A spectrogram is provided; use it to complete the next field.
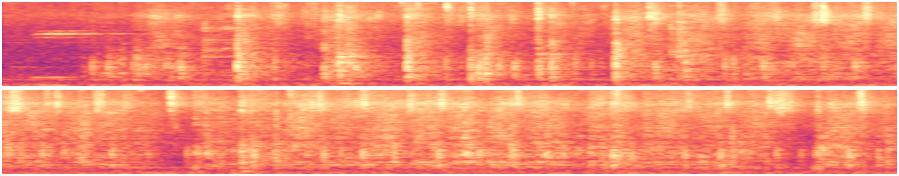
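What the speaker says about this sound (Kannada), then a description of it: "ಇವಾಗ ಉದ್ದಿನ ಬೇಳೆ, ಹೆಸರು ಬೇಳೆ ಎರಡು ಹಾಕಿ." Urad dal and moong dal hit a hot pan and are stirred while frying, giving a busy scraping, crackling clatter of a utensil against the pan in irregular strokes, close and steady throughout.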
